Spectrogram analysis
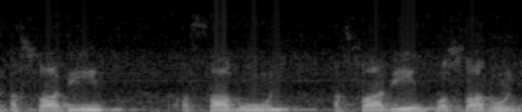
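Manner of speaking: الصابين and الصابون with no glottal stop; without hamza. Shown as a demonstration. Teacher showing Qalun's reading, الصابون without hamza. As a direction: glide through الصابين, الصابون, dropping the hamza. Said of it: "بدون همز".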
